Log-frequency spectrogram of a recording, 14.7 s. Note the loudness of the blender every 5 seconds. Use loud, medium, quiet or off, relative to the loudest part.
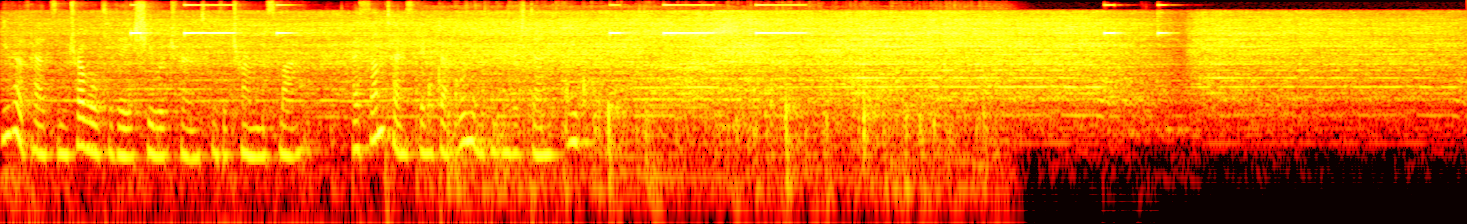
medium, loud, loud.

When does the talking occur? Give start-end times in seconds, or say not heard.
0.0-5.8.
